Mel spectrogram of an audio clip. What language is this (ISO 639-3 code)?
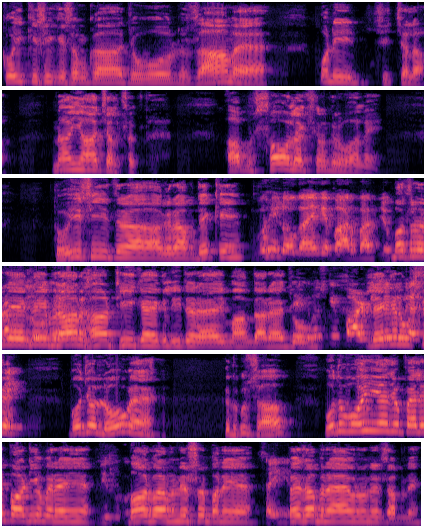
urd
